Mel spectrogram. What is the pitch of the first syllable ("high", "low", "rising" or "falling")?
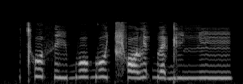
falling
